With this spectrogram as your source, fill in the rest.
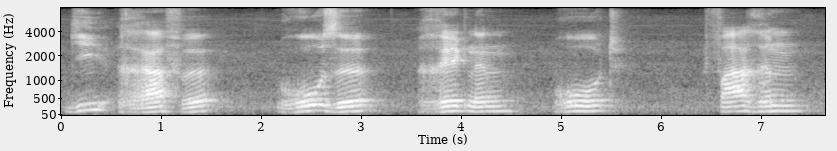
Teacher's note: tudo aqui com esse R mais da garganta parecido com gargarejo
